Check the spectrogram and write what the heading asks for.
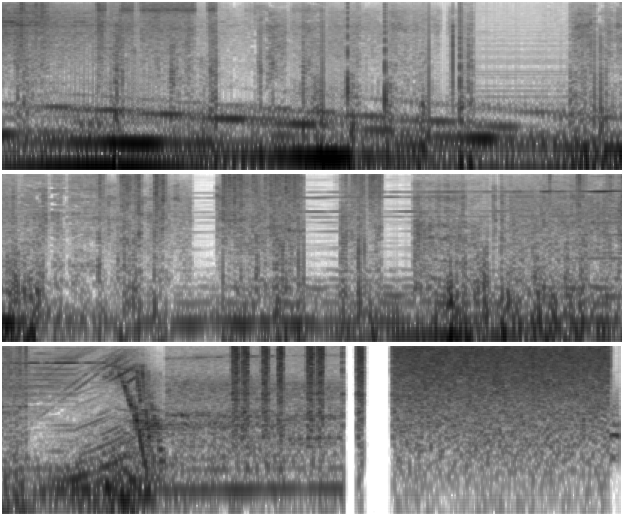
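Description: Electronic outro sound design: a deep bass drone with falling tones, broken up by glitchy stutters and short dropouts, then a rising sweep. About eleven seconds in it gives way to steady static hiss.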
